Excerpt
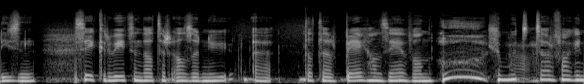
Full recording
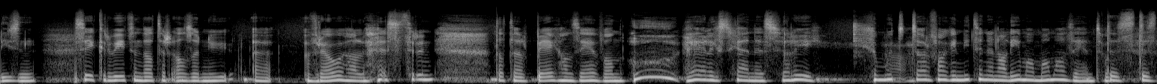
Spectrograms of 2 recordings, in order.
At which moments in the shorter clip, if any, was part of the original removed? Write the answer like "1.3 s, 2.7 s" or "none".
3.0 s, 4.9 s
